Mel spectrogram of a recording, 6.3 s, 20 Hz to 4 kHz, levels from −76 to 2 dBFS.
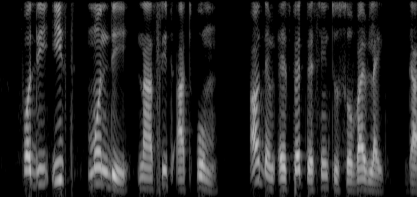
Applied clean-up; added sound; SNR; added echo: none; none; none; none.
